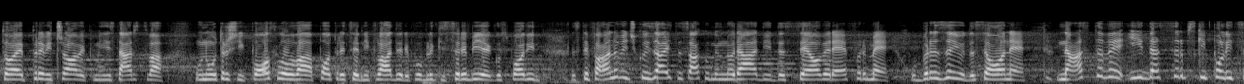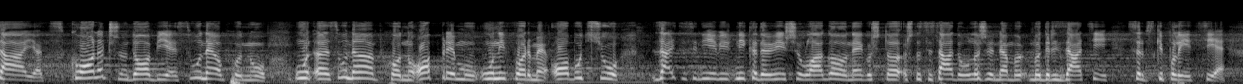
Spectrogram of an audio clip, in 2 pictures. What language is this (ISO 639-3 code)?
srp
